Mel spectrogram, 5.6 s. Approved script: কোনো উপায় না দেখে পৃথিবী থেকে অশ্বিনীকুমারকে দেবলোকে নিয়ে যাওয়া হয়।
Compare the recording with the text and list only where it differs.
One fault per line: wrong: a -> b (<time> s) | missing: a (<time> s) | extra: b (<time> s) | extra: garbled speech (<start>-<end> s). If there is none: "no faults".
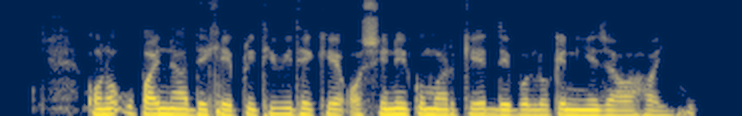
no faults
